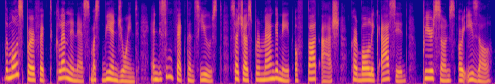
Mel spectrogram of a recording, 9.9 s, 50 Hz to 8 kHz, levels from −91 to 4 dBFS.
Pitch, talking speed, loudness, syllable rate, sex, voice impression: 210 Hz, 120 wpm, -18 LUFS, 4.4 syllables/s, female, feminine, slightly young, cute, slightly refreshing, friendly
